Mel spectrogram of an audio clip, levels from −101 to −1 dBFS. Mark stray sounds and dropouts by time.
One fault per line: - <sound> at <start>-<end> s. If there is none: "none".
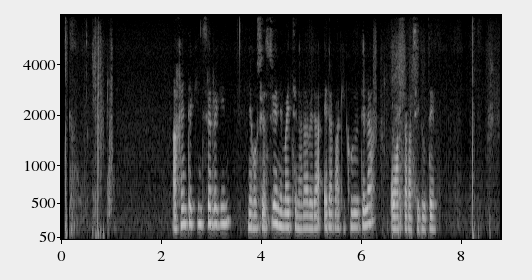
none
